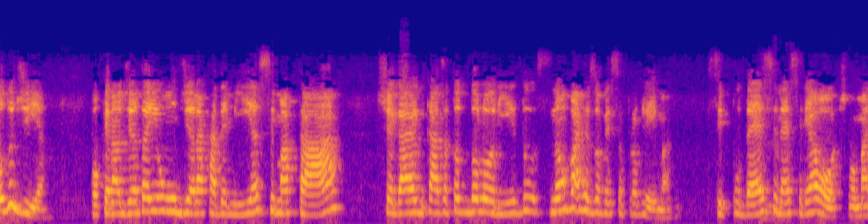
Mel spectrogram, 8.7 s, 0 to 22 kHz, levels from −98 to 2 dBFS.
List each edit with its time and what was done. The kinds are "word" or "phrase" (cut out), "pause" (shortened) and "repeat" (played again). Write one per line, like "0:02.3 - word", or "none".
none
